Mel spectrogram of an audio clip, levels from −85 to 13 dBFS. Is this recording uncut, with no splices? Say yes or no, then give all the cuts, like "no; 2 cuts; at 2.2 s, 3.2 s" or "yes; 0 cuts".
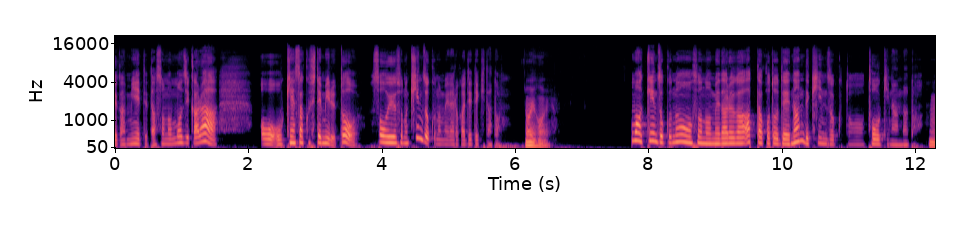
no; 1 cut; at 7.8 s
